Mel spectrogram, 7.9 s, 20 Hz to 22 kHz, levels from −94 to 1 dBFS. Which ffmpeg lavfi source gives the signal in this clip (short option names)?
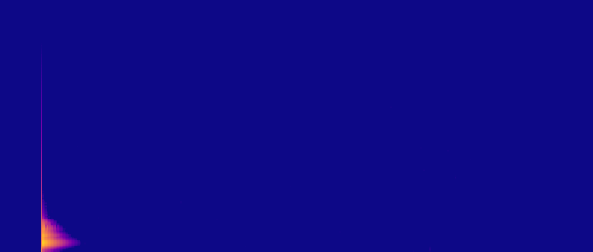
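-f lavfi -i "aevalsrc='0.447*pow(10,-3*t/0.37)*sin(2*PI*180*t)+0.2*pow(10,-3*t/0.293)*sin(2*PI*286.9*t)+0.0891*pow(10,-3*t/0.253)*sin(2*PI*384.5*t)+0.0398*pow(10,-3*t/0.244)*sin(2*PI*413.3*t)+0.0178*pow(10,-3*t/0.227)*sin(2*PI*477.5*t)':d=0.63:s=44100"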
